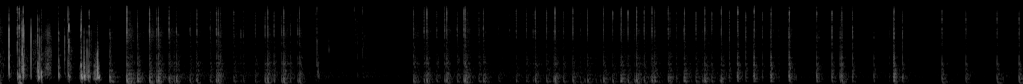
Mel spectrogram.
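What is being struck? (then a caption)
Glass touchscreen display. Long nails tap and trace over the text of a movie info page on a flat glass touchscreen display. Dozens of quick, bright, dry clicks come in an irregular stream, with soft scraping between them and a brief pause near the middle.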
